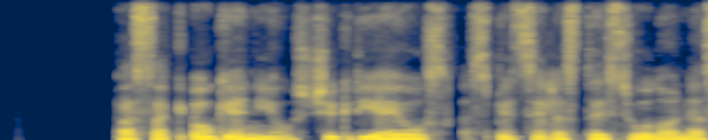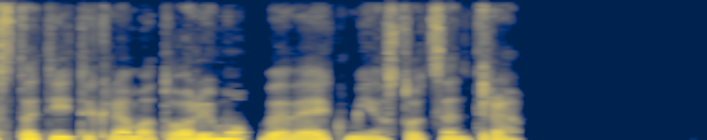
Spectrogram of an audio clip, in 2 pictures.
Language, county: Lithuanian, Telšiai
